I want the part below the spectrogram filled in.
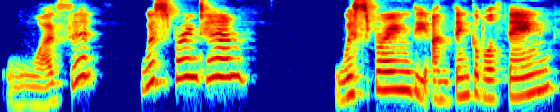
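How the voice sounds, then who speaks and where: A woman reading a children's novel aloud in an expressive storytelling style. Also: fairly high pitch, slow. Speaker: read-aloud reader. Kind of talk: expressive children's book narration.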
